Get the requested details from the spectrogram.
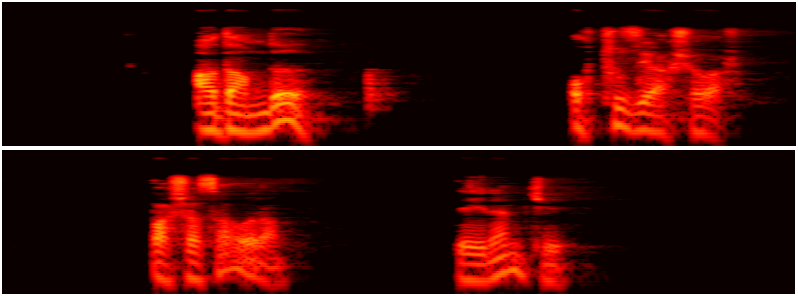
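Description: A man speaks with animation in short bursts, close to a microphone, with pauses between them.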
